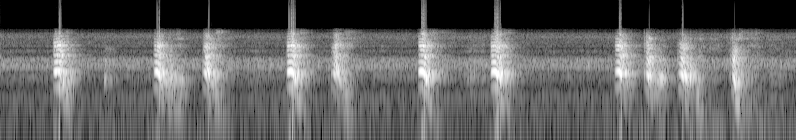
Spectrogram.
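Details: Lucky, a pet dog, giving his funny bark to get the other animals to play: short sharp yelping barks, often in quick pairs or triplets, repeated every half second to a second, indoors with a low room hum.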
